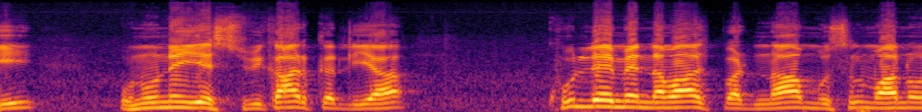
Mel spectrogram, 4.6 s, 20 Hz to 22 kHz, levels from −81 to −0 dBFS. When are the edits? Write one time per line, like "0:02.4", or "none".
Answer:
none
